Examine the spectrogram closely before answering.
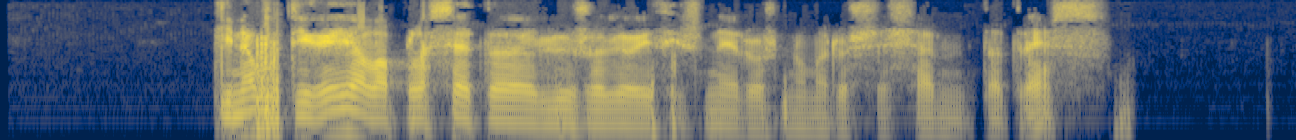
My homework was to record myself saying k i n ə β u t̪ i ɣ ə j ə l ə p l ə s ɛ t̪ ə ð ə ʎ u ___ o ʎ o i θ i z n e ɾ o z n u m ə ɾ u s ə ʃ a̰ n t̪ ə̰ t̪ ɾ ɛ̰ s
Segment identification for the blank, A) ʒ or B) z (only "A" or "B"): B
